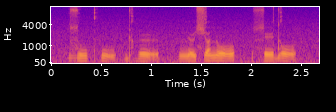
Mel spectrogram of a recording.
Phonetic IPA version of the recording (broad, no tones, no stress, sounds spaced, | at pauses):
z u kʰ u | ɖʱ ɘ | n ɘ ɕ ɐ n o | ɬ e d o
